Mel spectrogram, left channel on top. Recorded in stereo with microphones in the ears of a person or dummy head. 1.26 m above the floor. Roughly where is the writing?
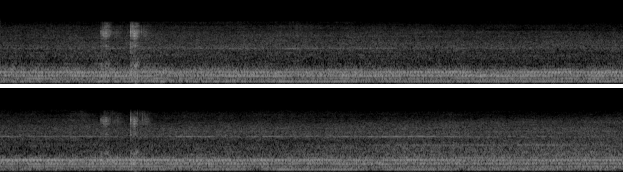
Centre.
